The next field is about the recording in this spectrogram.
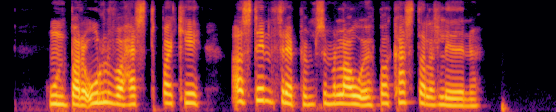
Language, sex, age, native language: Icelandic, female, 30-39, Icelandic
